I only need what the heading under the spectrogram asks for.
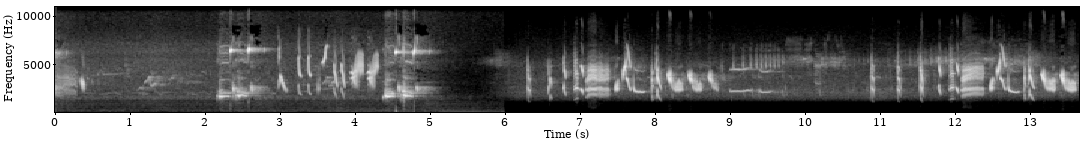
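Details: European goldfinch in the Llanura Manchega near Tablas de Daimiel and Villarrubia, Spain, delivering long bubbling twittery phrases of fast varied chirps and buzzy trills, with a brief pause around the middle.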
